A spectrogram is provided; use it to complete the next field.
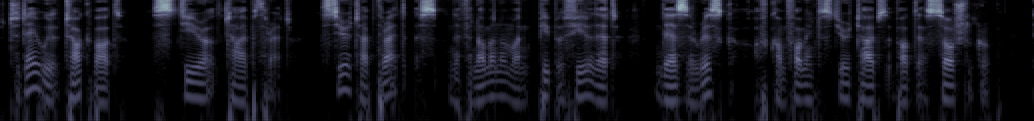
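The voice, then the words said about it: English with German accent. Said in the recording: “the only psychology podcast in the world in English with a German accent.”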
